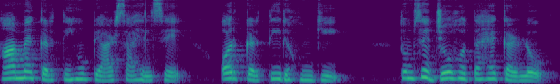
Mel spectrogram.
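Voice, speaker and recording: Brief: a woman playing a defiant young wife, sharp and scornful, mellow storybook tone. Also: mid-range voice, natural voice.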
